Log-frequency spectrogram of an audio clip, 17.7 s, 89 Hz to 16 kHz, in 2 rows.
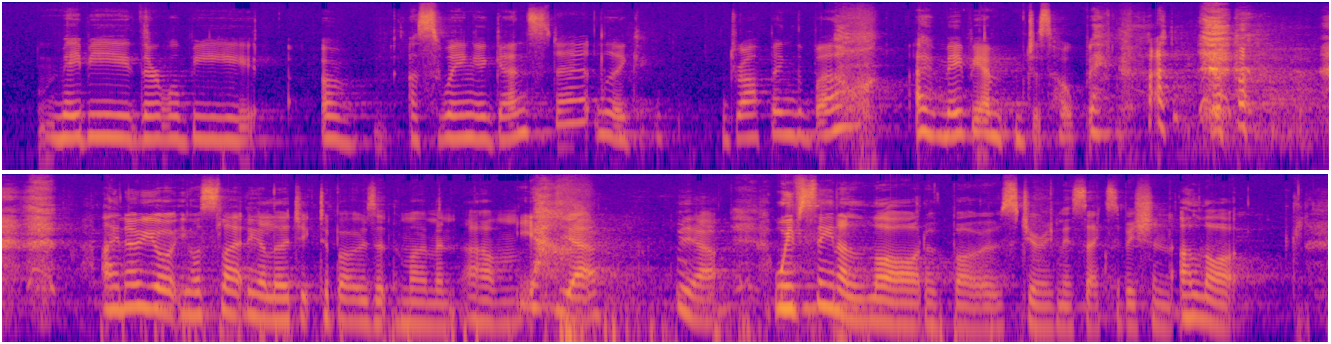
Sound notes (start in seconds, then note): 5.2 chuckles; 7.7 panelists and audience laugh; 12.2 laughs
